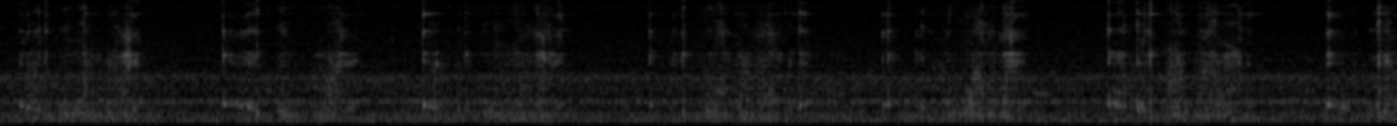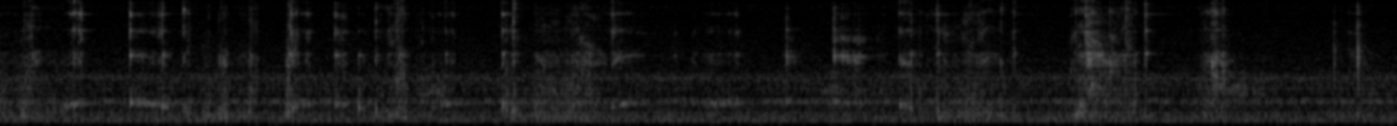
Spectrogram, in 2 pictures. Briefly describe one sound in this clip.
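Long fingernails tap and click on a glass jar close up.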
